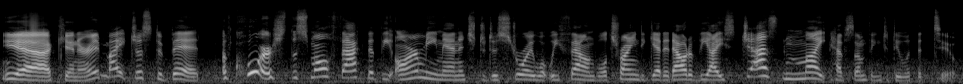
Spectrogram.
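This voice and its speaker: An actress as a knowing polar scientist who explains things plainly. Her voice is bright and a little high, acted for radio, with slight noise behind. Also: animated, normal speed, few pauses. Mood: wry, matter-of-fact. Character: knowing, matter-of-fact female Antarctic expedition scientist. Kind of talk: radio drama acting. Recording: faint background noise.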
